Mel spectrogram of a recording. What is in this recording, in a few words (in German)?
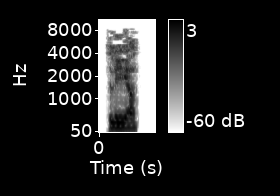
"leer", German; adjectives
